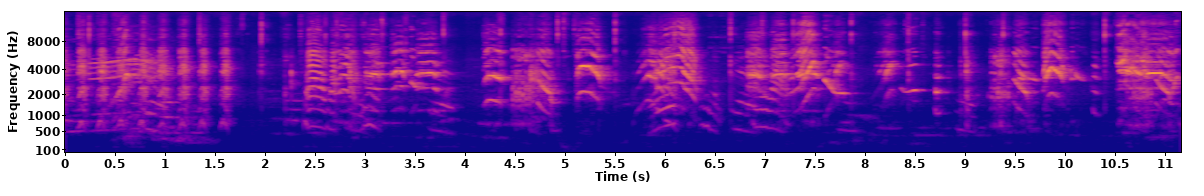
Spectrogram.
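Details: Pet green ringneck parrot mimicking speech in a small room, delivering dense chattering phrases of high, scratchy syllables in bursts of one to two seconds, separated by short silences.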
